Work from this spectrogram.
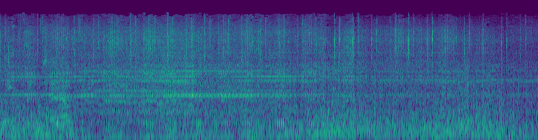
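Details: Diesel heater after oven-cleaner cleaning, run outdoors on a windy day: loud uneven rushing roar with no steady note, ragged flame, running no better than before and burning mostly outside; cause unconfirmed. Rough roaring combustion.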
